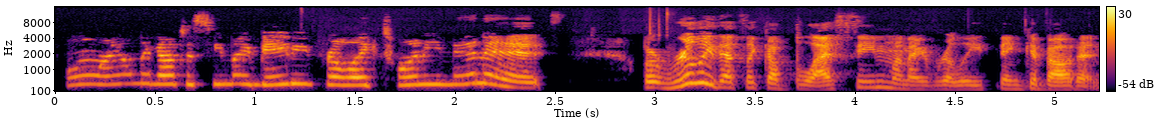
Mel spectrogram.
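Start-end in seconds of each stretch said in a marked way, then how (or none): 0.0-2.5 put-on high, fast childish whine; mock pouting complaint, pitched way up; high, quick, whining voice of a disappointed mom-to-be; whiny self-quote. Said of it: "And I was like".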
